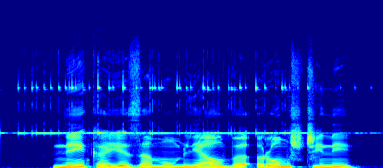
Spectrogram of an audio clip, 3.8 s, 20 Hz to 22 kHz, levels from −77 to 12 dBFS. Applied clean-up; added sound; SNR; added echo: none; Bell; 18 dB; none.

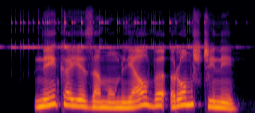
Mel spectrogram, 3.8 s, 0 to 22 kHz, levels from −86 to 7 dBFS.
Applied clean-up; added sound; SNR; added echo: neural mask model RNNoise.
